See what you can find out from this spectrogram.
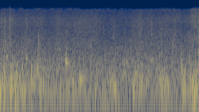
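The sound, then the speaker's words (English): Gentle water laps against the side of a boat drifting with its engine off among ice off Greenland, while a steady breeze rushes softly across the microphone, with no voices or engine. “The only things I hear are the water lapping at the side of the boat, the breeze, and the sound of my own breath.”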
